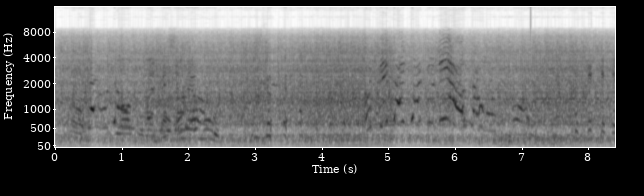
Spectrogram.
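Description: A four-by-four engine idling steadily, with several people talking over it, loudest near the start and around two thirds of the way through.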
